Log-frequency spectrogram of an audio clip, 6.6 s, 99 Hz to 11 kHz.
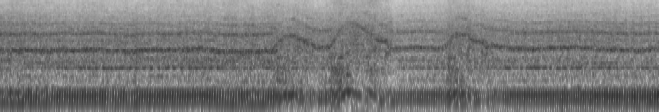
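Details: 2015 Triumph Tiger 800 XCX with newly fitted Fuel Exhausts slip-on pipe: steady throaty idle with quick blips rising and falling cleanly, no knocks or rattles; normal healthy idle and revving.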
